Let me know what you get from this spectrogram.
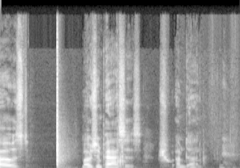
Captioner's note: gavel bangs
